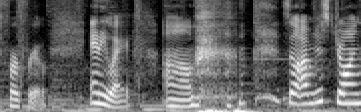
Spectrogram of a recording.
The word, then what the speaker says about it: Furfrou: I always want to pronounce it Furfrau, and it's like, that's not it, it's Furfrou.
